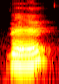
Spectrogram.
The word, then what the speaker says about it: vert: Where T is silent, if we add E, it becomes vert in feminine.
